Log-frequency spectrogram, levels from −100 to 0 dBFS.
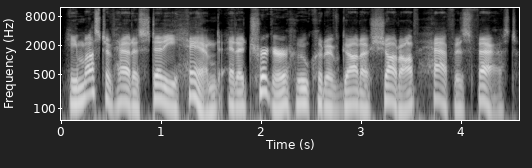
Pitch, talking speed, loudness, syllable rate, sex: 120 Hz, 260 wpm, -18 LUFS, 5.0 syllables/s, male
